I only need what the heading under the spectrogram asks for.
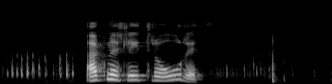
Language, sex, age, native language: Icelandic, female, 50-59, Icelandic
